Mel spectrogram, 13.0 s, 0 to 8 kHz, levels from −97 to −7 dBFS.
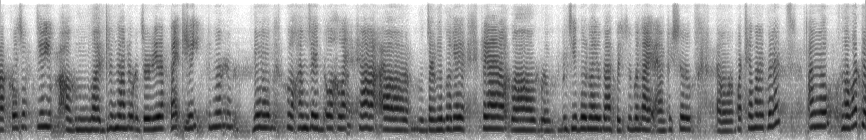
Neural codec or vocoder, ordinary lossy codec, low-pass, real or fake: codec, 16 kHz, 0.5 kbps, FreqCodec, smaller model; Opus, 64 kbps; 7.2 kHz; fake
